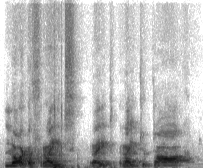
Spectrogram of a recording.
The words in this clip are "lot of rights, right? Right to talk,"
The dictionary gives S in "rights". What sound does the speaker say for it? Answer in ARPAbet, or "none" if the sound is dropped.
S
